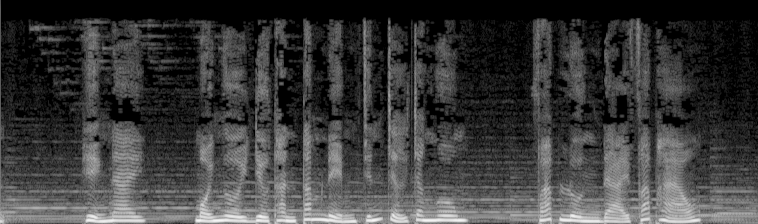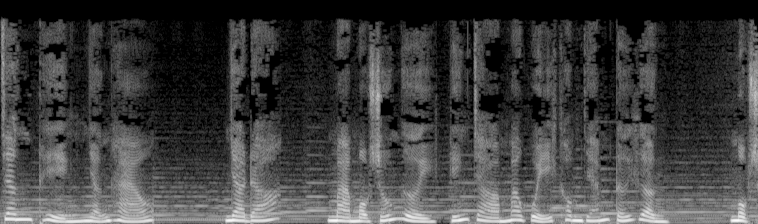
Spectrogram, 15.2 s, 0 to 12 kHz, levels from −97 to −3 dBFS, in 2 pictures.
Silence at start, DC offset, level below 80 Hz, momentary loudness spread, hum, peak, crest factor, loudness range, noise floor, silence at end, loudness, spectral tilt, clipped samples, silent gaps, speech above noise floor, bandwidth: 0 s; under 0.1%; -48 dBFS; 14 LU; none; -2 dBFS; 16 dB; 3 LU; -38 dBFS; 0 s; -17 LUFS; -7 dB/octave; under 0.1%; none; 23 dB; 11 kHz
